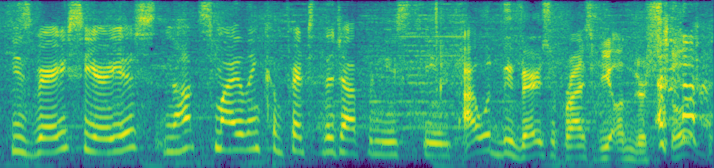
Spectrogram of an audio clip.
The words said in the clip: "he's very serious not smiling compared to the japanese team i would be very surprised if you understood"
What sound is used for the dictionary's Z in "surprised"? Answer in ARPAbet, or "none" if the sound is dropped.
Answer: Z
